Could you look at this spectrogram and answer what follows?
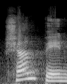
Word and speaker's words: champagne: let's talk about champagne champagne with a silent g is that bottled bubbly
